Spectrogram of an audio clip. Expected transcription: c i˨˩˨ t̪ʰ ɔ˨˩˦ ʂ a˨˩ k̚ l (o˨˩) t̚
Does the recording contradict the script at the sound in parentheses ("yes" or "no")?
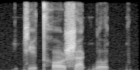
no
